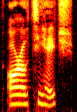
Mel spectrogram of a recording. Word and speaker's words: Roth: In one tale, a man named Roth, R-O-T-H, Roth, was slain... Mike Tyson pronouncing Ross from Friends. Roth. Because he always off. says TH.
